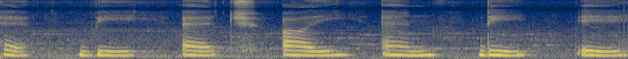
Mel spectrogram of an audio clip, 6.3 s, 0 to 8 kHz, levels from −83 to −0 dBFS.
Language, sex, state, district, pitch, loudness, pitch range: Hindi, female, Haryana, Jhajjar, 210 Hz, -17 LUFS, 200-225 Hz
